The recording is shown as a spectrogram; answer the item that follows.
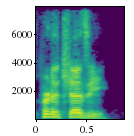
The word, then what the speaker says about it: Perdichizzi: Joining us today is Drew, hopefully I say your name right, Perdichizzi? – Close, Perdichizzi. – Perdichizzi, okay.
